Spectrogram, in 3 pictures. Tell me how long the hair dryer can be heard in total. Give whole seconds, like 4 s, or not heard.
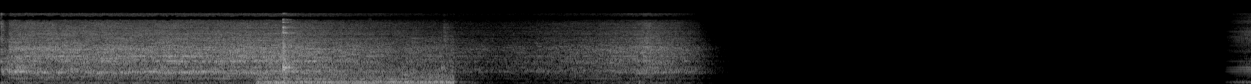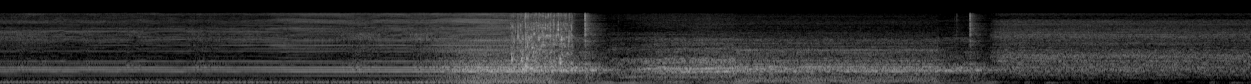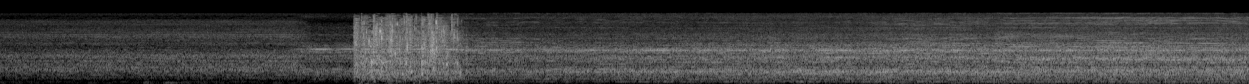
28 s.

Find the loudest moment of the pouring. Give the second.
29 s.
